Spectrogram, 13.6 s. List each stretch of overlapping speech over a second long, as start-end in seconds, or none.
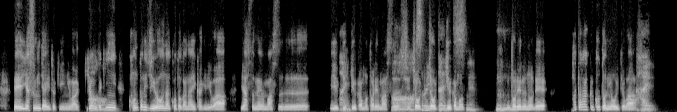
7.8-9.3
